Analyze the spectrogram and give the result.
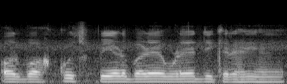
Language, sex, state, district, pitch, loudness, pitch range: Hindi, male, Uttar Pradesh, Lucknow, 125 Hz, -15 LUFS, 120-130 Hz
